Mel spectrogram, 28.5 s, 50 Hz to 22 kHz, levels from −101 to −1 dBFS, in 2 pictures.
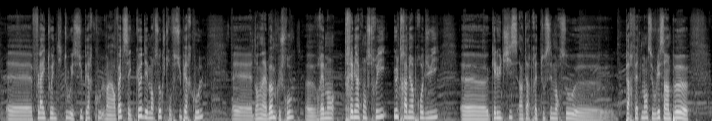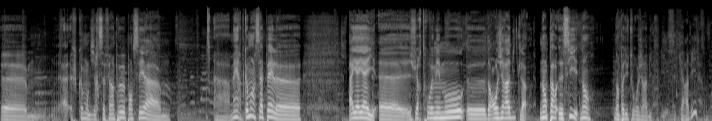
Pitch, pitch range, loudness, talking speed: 145 Hz, 120-175 Hz, -30 LUFS, 185 wpm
